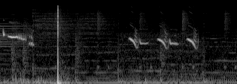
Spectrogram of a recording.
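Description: Animated short's soundtrack: music with a single sharp hit about half a second in, then three quick, short falling chirps near the end.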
